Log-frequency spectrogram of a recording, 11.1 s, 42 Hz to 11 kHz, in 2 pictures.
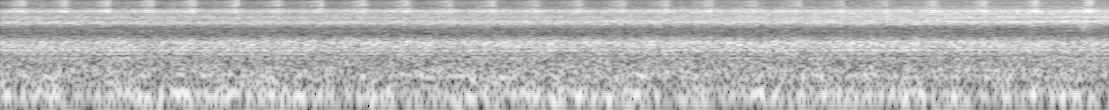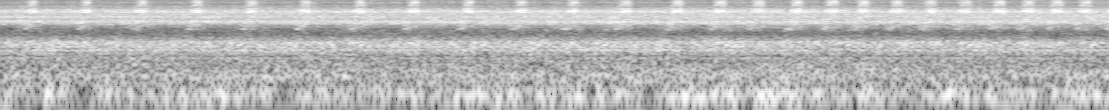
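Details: Bear cicada song captured from a fourth-floor home in Zhongli, Taiwan, 16 June 2013, with a Nokia Lumia 820 phone: an unbroken loud buzz with rapid, regular high pulses and steady low hum beneath.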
